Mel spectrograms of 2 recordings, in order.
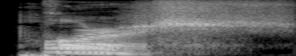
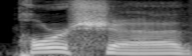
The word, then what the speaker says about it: Porsche: mr lyle has a porsche there's no e on the end of it for lyle no he's american he's he's upper crust but he's still american so he's yeah his uh his his porsche that daddy bought for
